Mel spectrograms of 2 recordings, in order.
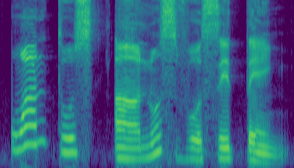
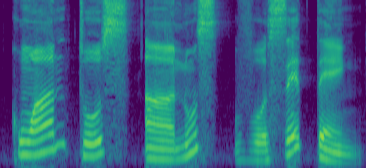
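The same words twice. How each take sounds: The two takes are said the same way.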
